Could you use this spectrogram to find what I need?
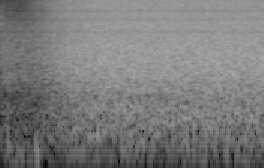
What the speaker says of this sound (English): Probably hard to hear me over the creek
